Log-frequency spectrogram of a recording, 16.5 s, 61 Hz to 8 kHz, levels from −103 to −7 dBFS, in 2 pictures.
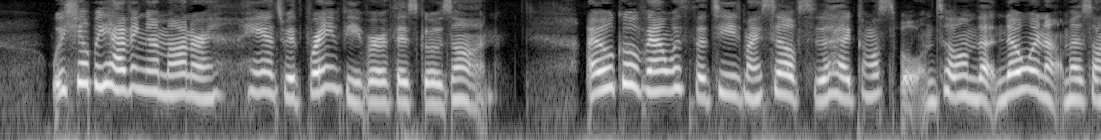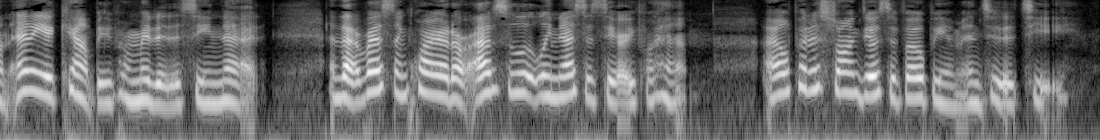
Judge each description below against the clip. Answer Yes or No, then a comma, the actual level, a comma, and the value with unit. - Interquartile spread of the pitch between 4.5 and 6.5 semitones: Yes, average, 5.0 semitones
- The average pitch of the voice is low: No, very high, 280 Hz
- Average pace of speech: No, fast, 230 wpm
